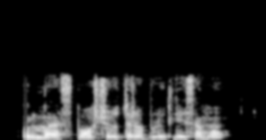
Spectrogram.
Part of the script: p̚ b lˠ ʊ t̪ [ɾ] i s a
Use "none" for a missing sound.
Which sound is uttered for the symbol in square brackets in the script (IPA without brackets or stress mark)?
l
